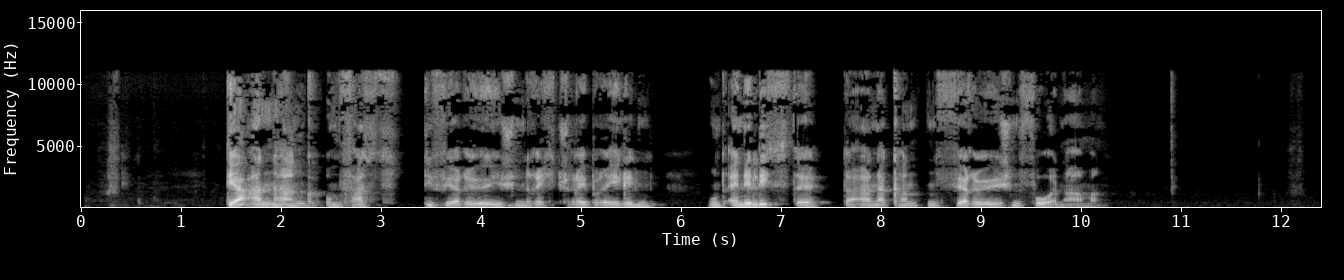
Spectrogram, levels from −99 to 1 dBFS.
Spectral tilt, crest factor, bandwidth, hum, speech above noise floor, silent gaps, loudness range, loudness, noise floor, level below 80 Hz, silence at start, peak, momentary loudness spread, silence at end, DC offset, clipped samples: -4 dB/octave; 26 dB; 11.5 kHz; none; 60 dB; none; 6 LU; -24 LUFS; -84 dBFS; -64 dBFS; 0.25 s; 0 dBFS; 16 LU; 2.25 s; under 0.1%; under 0.1%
